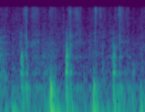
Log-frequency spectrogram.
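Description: Hand screwdriver turning a screw through a metal strut bracket into soft cabinet wood: a handful of irregular clicks and light knocks as the screw is driven.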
